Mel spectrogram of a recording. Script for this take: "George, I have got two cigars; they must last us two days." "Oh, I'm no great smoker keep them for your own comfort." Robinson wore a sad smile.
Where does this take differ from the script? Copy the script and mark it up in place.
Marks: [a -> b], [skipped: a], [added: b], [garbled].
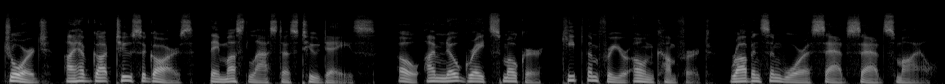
"George, I have got two cigars; they must last us two days." "Oh, I'm no great smoker keep them for your own comfort." Robinson wore a sad [added: sad] smile.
